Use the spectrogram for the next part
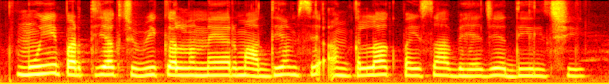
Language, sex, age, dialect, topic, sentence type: Magahi, female, 51-55, Northeastern/Surjapuri, banking, statement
